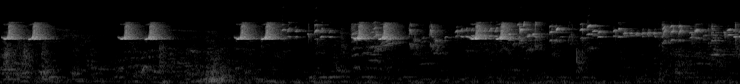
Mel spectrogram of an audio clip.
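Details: House sparrow chirping: short bright paired chirps, often doubled, repeated roughly once a second with brief pauses, becoming denser and more jumbled toward the end.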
